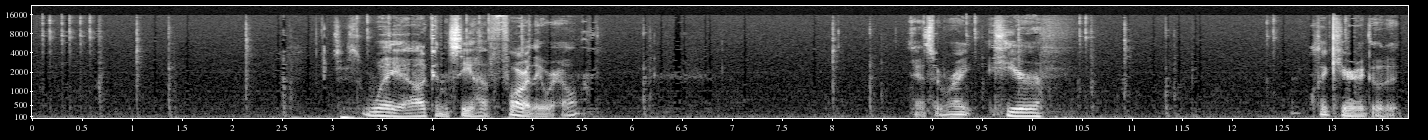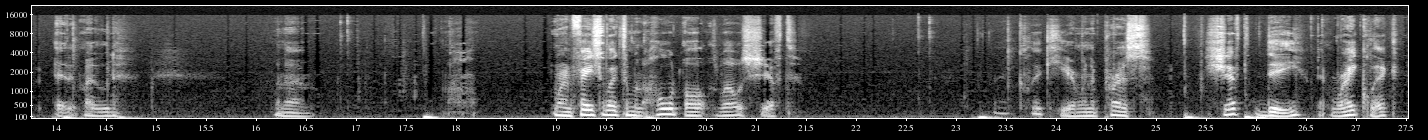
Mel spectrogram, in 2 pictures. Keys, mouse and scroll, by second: 0.1 double click, 0.2 double click, 0.2 double click, 0.3 double click, 0.4 double click, 0.6 double click, 1.0 middle click, 2.1 middle click, 3.2 shift+click, 3.3 shift+click, 3.5 shift+click, 4.2 shift+click, 4.3 shift+click, 4.4 shift+click, 4.5 shift+double click, 4.8 middle click, 7.9 middle click, 8.9 click, 9.0 click, 9.3 click, 9.4 double click, 9.8 middle click, 10.4 double click, 10.5 double click, 10.9 middle click, 12.3 click, 12.4 click, 13.0 click, 13.1 click, 13.6 scroll up 3, 14.1 shift+middle click, 16.8 click, 16.9 click, 20.8 alt+click, 22.7 alt+click, 23.5 middle click, 25.8 d, 26.5 right click.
